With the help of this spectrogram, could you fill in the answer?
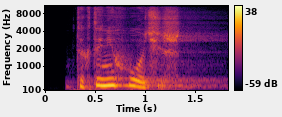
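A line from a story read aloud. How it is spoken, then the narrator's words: Frenzied whisper. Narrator (Russian): шептал он мне в каком-то исступлении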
